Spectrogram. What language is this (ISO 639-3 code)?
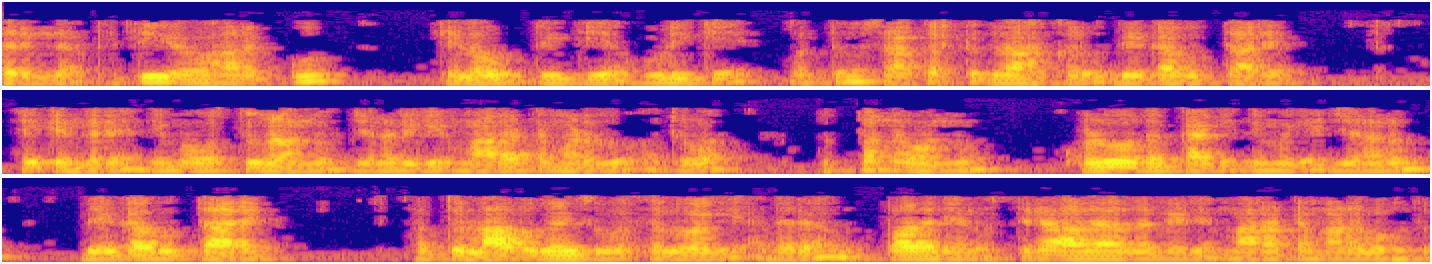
kan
